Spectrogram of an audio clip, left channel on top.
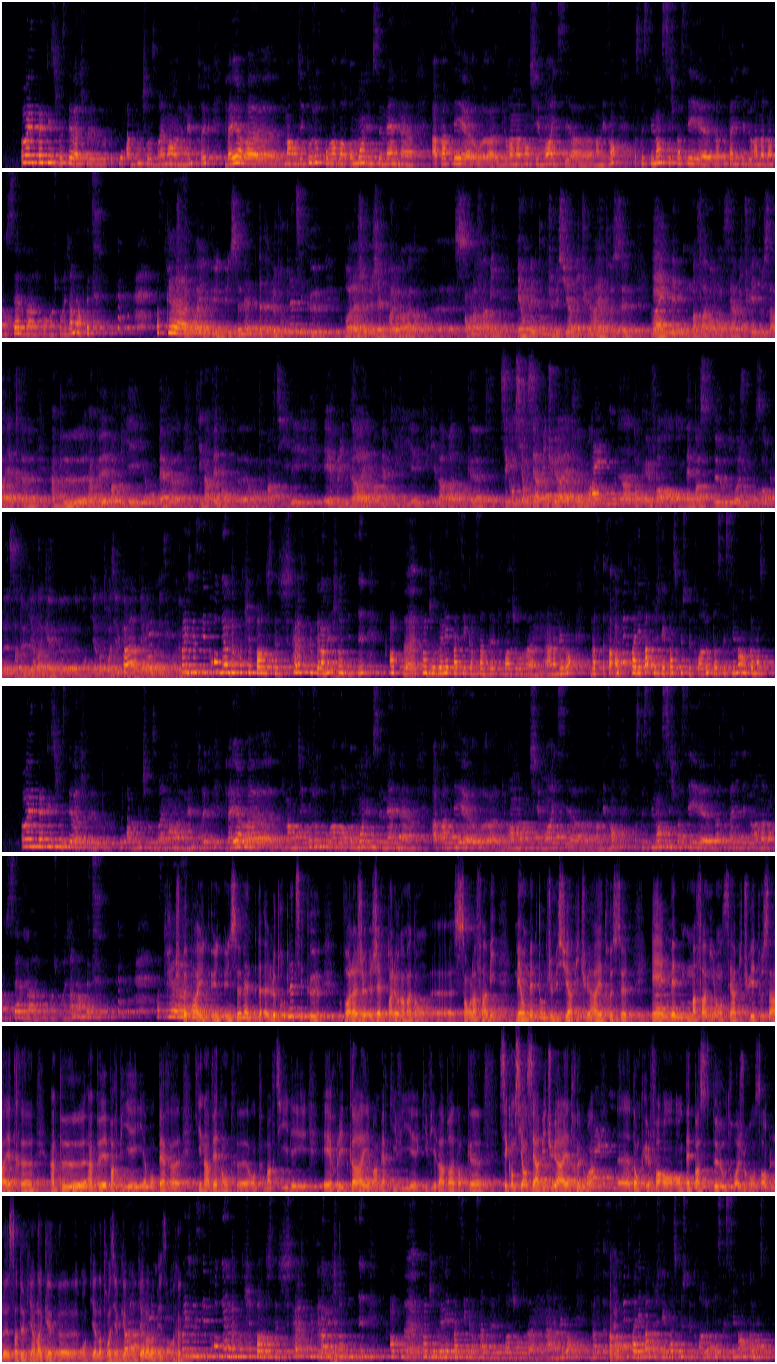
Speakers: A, on the left (about 80°); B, on the right (about 70°).
A: Oui, t'inquiète, je sais, là, je, fais- je faisais la même chose, vraiment le même truc. D'ailleurs, euh, je m'arrangeais toujours pour avoir au moins une semaine euh, à passer euh, au- à- du Ramadan chez moi, ici à la maison. Parce que sinon, si je passais euh, la totalité du Ramadan toute seule,
B: <laughs>
A: bah, je pourrais, je pourrais jamais, en fait. <laughs> Parce que, euh,
B: Je peux pas, une, une, une semaine. D- euh, Le problème, c'est que, voilà, je j'aime pas le ramadan euh, sans la famille, mais en même temps, je me suis habitué à être seul.
A: ouais,
B: Et même ma famille, on s'est habitué tous à être euh, un peu, un peu éparpillés. Il y a mon père euh, qui navette entre, euh, entre Martil et, et Khouribga, et ma mère qui vit, qui vit là-bas. Donc, euh, c'est comme si on s'est habitué à être loin.
A: ouais, je vois.
B: Euh, donc, une fois on, on dépasse deux ou trois jours ensemble, euh, ça devient la guerre euh, mondiale, la troisième
A: <laughs>
B: guerre mondiale à la maison.
A: Oui, je sais trop bien de quoi tu parles. Je te jure que c'est la même
B: <laughs>
A: chose ici. Quand, euh, quand je venais passer comme ça deux, trois jours euh, à la maison, bah, fa- fa-
B: Ouais.
A: en fait, il fallait pas que je dépasse plus de trois jours parce que sinon, on commence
